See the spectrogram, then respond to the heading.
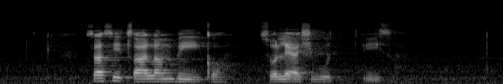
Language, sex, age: Tsonga, male, 20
